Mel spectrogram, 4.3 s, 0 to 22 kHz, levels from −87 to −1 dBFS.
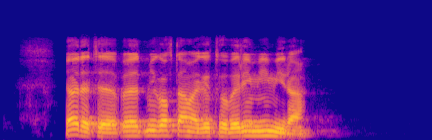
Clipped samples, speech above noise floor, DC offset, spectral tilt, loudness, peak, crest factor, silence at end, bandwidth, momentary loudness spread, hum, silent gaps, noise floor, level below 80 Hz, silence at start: under 0.1%; 70 dB; under 0.1%; -6 dB/octave; -15 LUFS; -2 dBFS; 14 dB; 1.25 s; 7.4 kHz; 5 LU; none; none; -85 dBFS; -58 dBFS; 0.65 s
